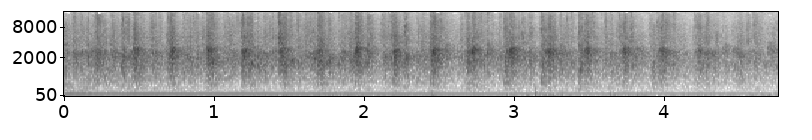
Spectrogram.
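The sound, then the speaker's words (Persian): An audience claps for a birthday, a steady run of many fairly faint, even handclaps over a low continuous hum. “دست رو گفت برای خودش بزن، برای تولد خودش.”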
